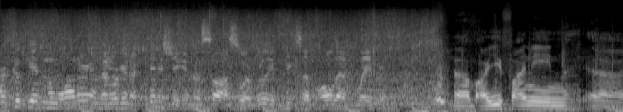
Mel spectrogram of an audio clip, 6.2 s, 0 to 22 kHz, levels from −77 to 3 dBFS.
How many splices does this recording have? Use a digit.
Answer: 1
